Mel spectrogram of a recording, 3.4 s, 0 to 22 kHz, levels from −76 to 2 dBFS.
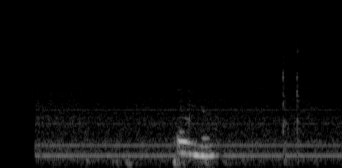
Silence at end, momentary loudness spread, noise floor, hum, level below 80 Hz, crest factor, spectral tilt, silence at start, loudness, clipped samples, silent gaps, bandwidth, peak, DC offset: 0 s; 20 LU; -50 dBFS; none; -66 dBFS; 18 dB; -8 dB/octave; 0.35 s; -33 LUFS; under 0.1%; none; 16.5 kHz; -20 dBFS; under 0.1%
